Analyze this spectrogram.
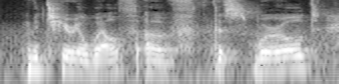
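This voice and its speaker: With noticeable background noise behind her, a woman with an American accent talks in a very deep, low pitch and fairly even intonation. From US, New York and California. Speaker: composer and performer. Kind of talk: interview. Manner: hesitant, many fillers.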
